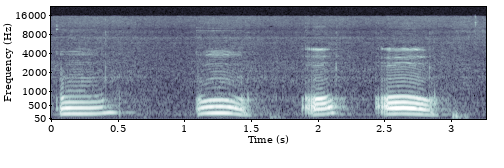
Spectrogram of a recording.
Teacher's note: जिन स्वरों के उच्चारण में होंठ वृत्तमुखी या गोलाकार हो जाते हैं वो वृत्तमुखी स्वर कहलाते हैं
